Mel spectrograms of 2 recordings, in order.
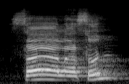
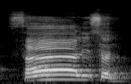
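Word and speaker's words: ثالث: Bisa dibaca salasun, bisa dibaca salisun. Ya, ternyata ini itu dibaca salisun. Dengan tahu ilmu sharaf kita bisa membaca harokatnya.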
